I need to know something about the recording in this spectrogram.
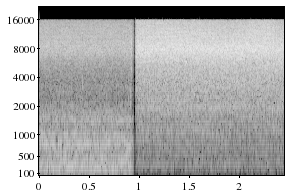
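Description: A steady mechanical hum with several held tones that cuts off abruptly about a second in. It gives way to the high, steady hiss of compressed air from a gravity-feed spray gun laying on a blue automotive color coat.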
